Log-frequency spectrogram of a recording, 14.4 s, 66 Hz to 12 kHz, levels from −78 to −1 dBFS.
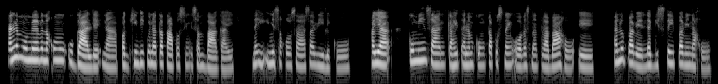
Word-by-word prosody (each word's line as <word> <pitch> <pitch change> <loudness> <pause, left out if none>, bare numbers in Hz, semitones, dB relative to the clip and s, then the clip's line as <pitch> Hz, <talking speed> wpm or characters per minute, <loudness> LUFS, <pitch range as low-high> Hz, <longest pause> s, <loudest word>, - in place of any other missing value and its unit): Alam 335 +4 +5
mo 305 - +6
mayro'n 295 -1 +5
akong 290 0 -1
ugali 195 -6 +5
na 185 -4 -3
'pag 215 -1 -1 0.2
hindi 240 0 -2
ko 245 +1 -4
natatapos 215 -3 +1
yung 215 - -14
isang 205 0 -6
bagay, 170 -3 -1 0.4
naiinis 240 0 -3
ako 220 -2 -6
sa 200 -2 -4
sarili 200 -3 -5
ko. 180 +1 -10 0.4
Kaya, 235 -2 +7 0.3
kung 265 0 +2
minsan 255 -6 +1
kahit 215 0 -1
alam 220 0 -2
kong 210 -1 -8
tapos 230 0 -3
na 220 -1 -4
yung 265 - -12
oras 200 +1 -3
ng 195 -1 -8
trabaho, 195 -1 -1
eh, 180 -2 -3 0.4
ano 275 +4 +2
pa 250 -4 +3
rin 195 -1 -3
nag-stay 215 +3 -2
pa 235 0 +2
rin 215 -1 -5
ako. 170 -4 -8
215 Hz, 160 wpm, -24 LUFS, 195-240 Hz, 0.4 s, Kaya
